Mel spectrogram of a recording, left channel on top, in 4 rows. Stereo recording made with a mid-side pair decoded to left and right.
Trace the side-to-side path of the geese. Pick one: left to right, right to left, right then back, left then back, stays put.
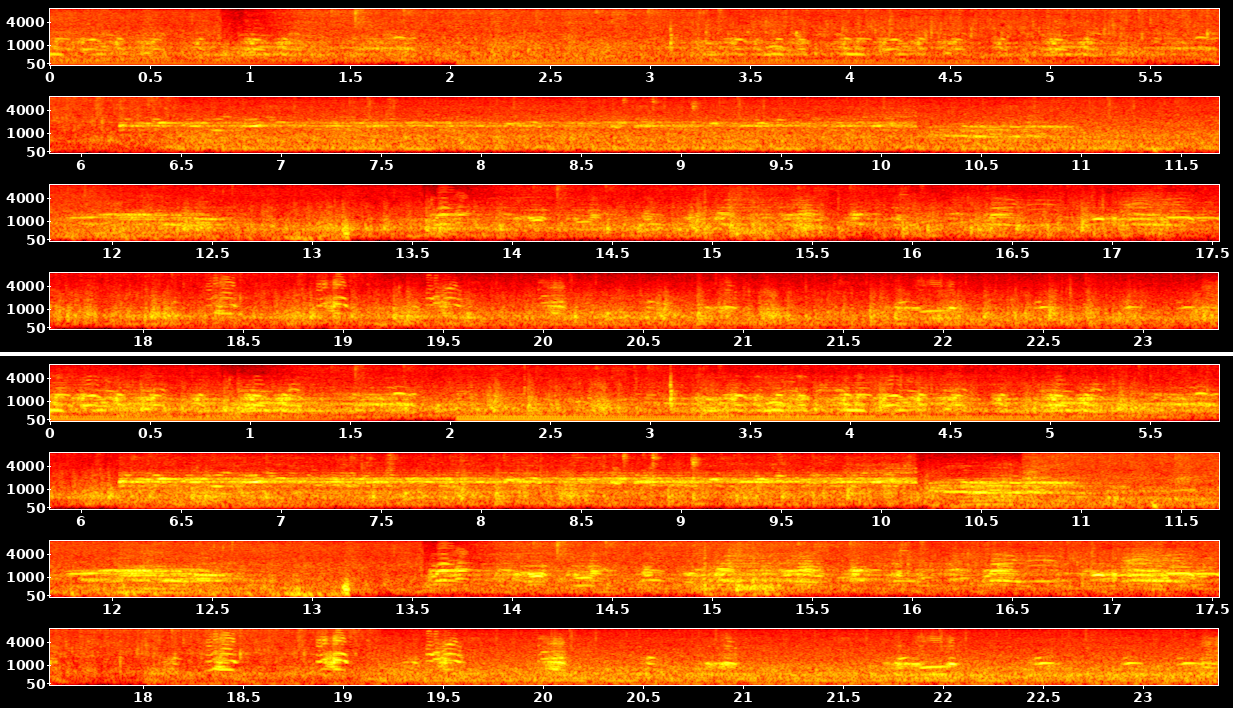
stays put.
